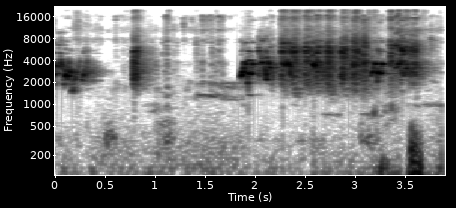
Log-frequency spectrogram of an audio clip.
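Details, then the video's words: Breeding-season budgerigar pair: a few raspy chirps, a short lull, then a sustained burst of loud, scratchy warbling chatter. "Budgie Pair Chirping Sounds 🐦💕 | Budgie Breeding Season"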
